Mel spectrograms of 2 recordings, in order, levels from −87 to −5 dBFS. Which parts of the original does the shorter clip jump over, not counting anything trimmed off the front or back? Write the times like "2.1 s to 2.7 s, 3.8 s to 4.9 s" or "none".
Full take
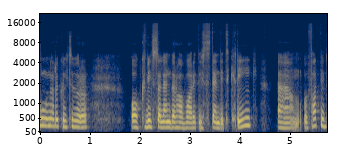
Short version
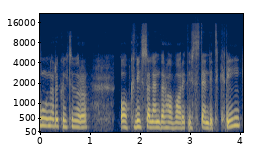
1.5 s to 1.7 s

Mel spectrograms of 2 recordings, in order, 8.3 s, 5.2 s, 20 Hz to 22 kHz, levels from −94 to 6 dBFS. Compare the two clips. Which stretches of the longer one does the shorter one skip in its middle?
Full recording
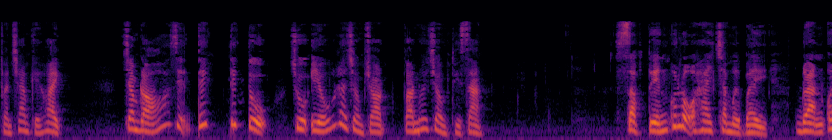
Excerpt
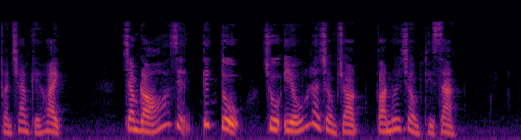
1.9 s to 2.2 s

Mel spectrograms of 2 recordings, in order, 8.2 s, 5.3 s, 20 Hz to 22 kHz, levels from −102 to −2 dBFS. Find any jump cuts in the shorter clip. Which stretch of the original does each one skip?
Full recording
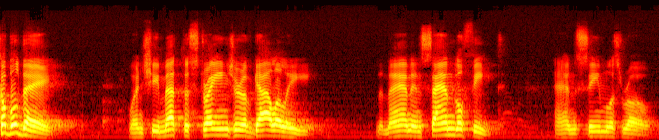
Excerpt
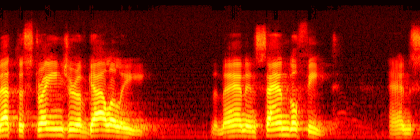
none

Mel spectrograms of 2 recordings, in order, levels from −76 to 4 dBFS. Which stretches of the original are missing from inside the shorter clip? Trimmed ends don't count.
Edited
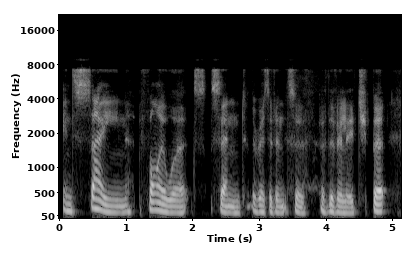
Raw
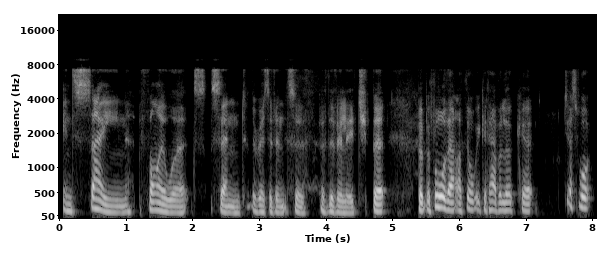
none

